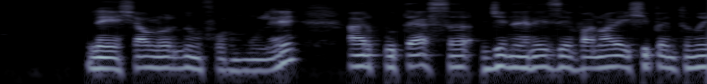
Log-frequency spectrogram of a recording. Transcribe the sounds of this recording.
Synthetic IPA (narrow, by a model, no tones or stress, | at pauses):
le̞jeʃawlo̞rd̪ɨnfo̞rmule̞arput̪easəd͡ʒe̞ne̞ɾe̞ze̞vanuaɾeʃipe̞nt̪ɾuno̞j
